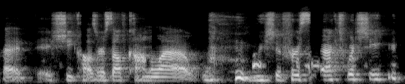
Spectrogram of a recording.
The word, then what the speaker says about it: Kamala: out, it should be Kamala, as in the punctuation mark. Deepa, any insights into this? I think she has weighed in on this before, but if she calls herself Kamala, we should respect what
